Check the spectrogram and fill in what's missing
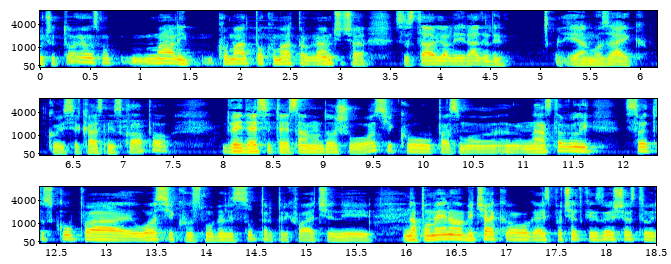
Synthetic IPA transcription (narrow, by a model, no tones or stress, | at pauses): ut͡ʃut̪oeonosmomaːlikomaːd̪̚pokomaːt̪̚pɾoɡɾamt͡ʃi̥t͡ʃasest̪aʋʎaliːɾaːd̪ili | jed̪anmozaik | kʰːo̞jisekasnije̞sklapao | d̪ʋeid̪e̞set̪eje̞saːmnomd̪o̞ʃlouo̞sʲjekʰupasmo̞nast̪aʋili | sʋe̞t̪o̞skuːpʰauo̞sjekʰusmobiːlisupeɾpɾixʋat͡ʃeninapo̞me̞ːnuobit͡ʃakoʋoɡaispo̞t͡ʃeːt̪kaizd̪ʋeiʃeːst̪oɡ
